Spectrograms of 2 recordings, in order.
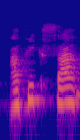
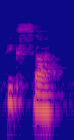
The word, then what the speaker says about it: fixar: Ok da mesma forma a fixar a fixar também tem um som de KS aixar fixar que sá tá vendo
